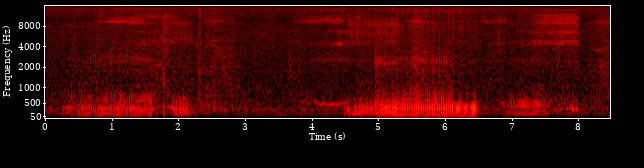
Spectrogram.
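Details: French Bulldogs snoring loudly while asleep, with long rasping snores drawn out over a second or more, the loudest near the middle, separated by quieter breathing.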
